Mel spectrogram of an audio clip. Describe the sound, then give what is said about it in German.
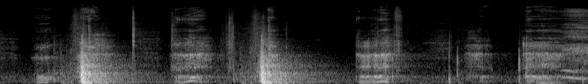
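Two loud, hollow knocks on a wooden barrel about two seconds apart, knocked to hear how full it is; the barrel is nearly full. Softer thumps and rustling shuffling around them. “Kann ich auch mal klopfen?”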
